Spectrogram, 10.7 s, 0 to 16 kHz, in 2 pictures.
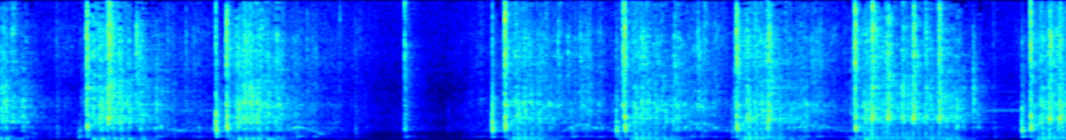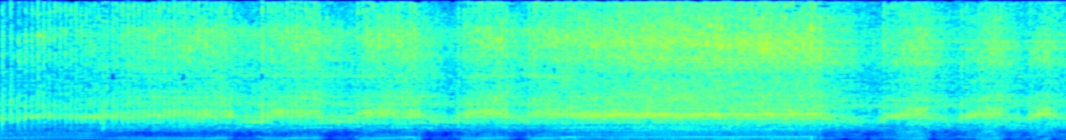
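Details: Stihl MS291 chainsaw, hard to start and bogging, fuel confirmed properly mixed: screams at full throttle, then revs sag and hunt unevenly when released instead of settling; won't hold idle.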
